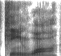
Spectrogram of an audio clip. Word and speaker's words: quinoa: They see it in the store, they can't pronounce it, it's quinoa, and they just walk past it and grab their familiar box of oats.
